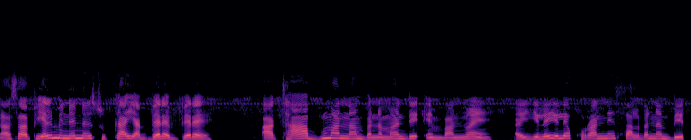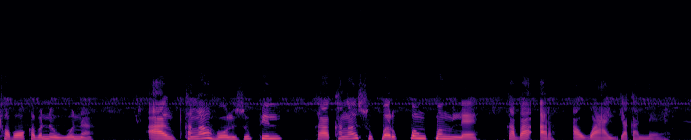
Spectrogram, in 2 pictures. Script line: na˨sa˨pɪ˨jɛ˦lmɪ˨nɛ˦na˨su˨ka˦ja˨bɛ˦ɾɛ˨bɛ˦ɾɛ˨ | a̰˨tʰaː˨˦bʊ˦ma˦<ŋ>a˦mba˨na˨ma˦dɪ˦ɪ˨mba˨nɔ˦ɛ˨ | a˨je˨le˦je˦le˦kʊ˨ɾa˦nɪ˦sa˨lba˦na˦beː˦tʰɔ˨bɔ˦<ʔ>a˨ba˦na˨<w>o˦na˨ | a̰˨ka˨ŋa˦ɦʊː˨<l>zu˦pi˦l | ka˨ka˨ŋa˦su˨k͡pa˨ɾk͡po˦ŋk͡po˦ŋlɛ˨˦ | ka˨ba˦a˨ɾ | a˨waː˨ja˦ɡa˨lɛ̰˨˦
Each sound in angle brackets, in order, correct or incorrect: incorrect: n, incorrect: k, correct, correct

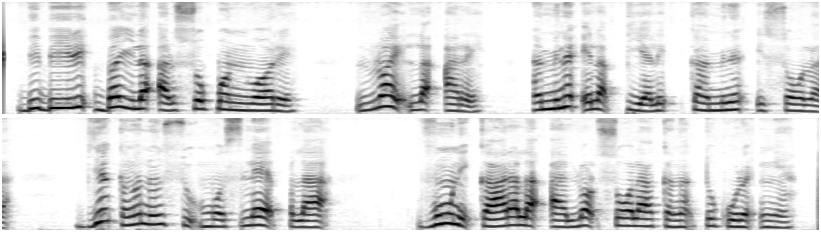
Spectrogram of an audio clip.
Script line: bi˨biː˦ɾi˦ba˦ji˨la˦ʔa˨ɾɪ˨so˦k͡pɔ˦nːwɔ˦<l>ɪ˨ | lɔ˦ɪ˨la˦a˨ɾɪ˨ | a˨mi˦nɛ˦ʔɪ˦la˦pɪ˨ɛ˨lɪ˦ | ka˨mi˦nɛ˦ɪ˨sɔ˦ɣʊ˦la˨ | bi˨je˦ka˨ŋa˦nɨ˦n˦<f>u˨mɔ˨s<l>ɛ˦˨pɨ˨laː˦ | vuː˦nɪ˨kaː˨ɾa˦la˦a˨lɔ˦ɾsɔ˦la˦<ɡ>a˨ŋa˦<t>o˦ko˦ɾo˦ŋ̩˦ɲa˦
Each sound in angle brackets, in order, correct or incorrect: incorrect: ɾ, incorrect: s, correct, incorrect: k, correct

